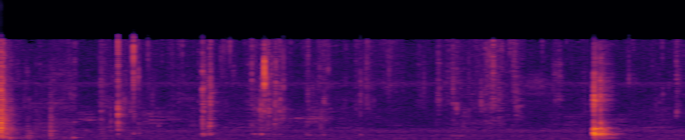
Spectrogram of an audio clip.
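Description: Small sticky squelches and light plastic clicks as a toy slime maker's cap is handled and stringy, too-sticky slime is pulled out, then one sharp knock about six seconds in.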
